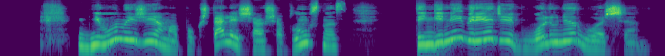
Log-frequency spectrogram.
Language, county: Lithuanian, Tauragė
